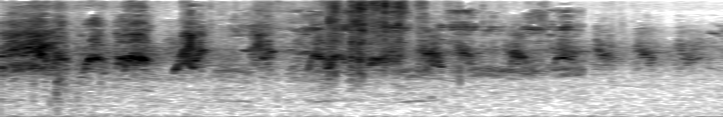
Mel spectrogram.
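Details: A baby myna making noises: a rapid run of harsh, raspy chirps, roughly three a second, loudest at the start and fading toward the end, over faint background hiss.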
